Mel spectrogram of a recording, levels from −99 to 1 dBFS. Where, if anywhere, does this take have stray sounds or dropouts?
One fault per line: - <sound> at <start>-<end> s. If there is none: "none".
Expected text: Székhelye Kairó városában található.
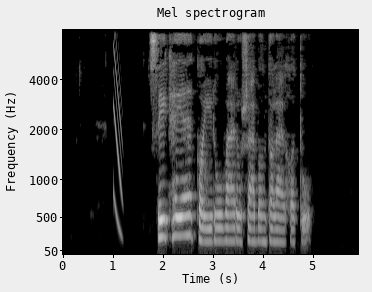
- chirp at 1.0-1.2 s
